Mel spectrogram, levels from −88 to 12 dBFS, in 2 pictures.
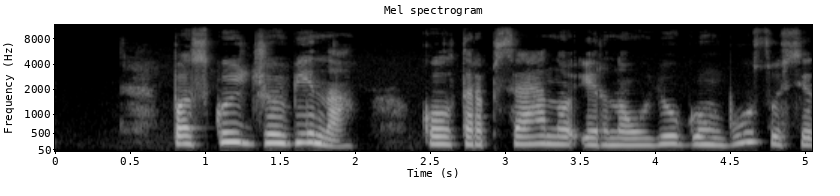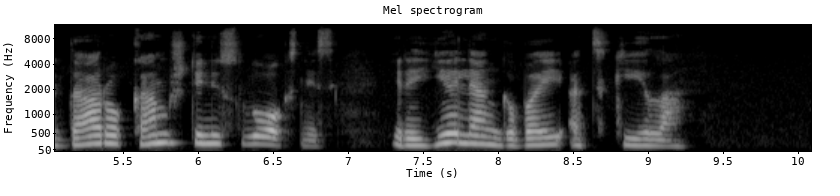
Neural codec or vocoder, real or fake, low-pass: none; real; 10.8 kHz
